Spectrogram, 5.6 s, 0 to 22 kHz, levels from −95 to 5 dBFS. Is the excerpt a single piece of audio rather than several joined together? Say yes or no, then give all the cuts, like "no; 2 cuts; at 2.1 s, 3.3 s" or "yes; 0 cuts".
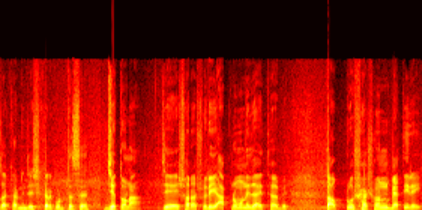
no; 1 cut; at 1.4 s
